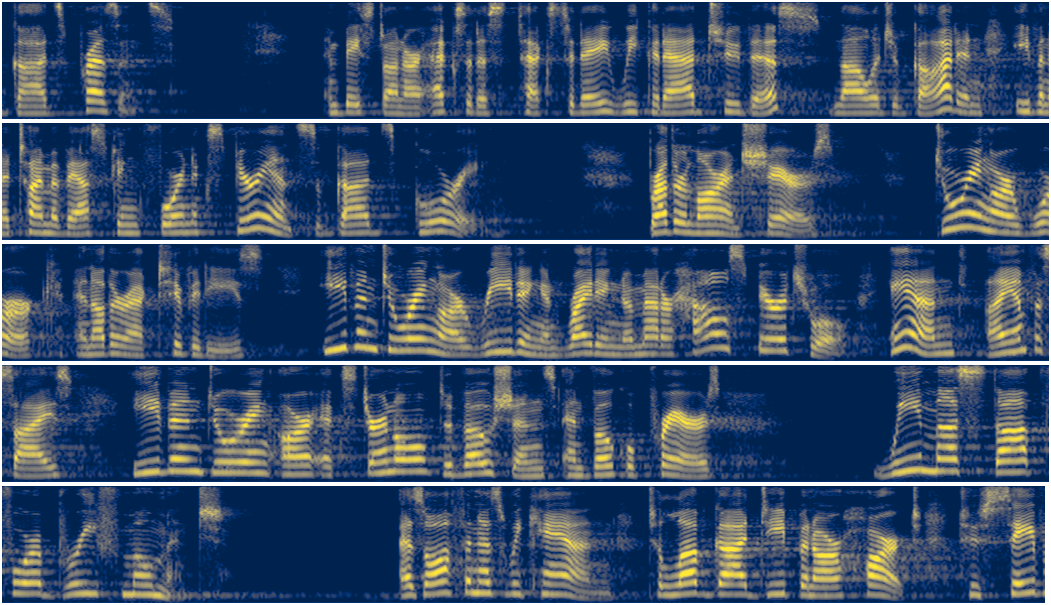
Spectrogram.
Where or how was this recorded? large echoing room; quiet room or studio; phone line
large echoing room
